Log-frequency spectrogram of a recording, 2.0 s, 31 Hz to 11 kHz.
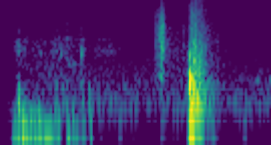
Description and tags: Laundry basket drop more clothes
Dropping a laundry basket onto carpet. Recorded with an H4N recorder in my home.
